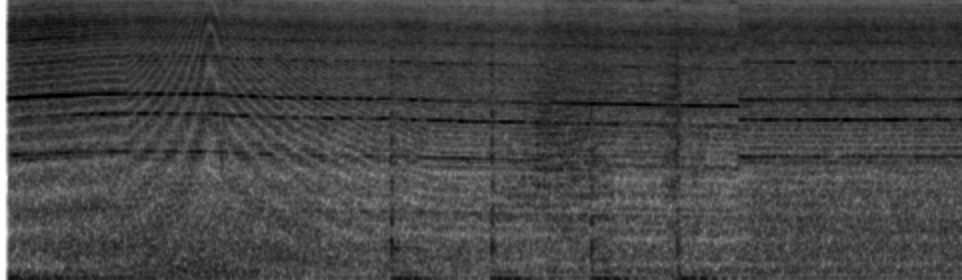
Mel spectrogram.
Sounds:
Jet engine

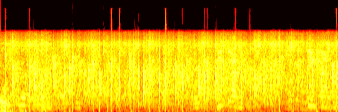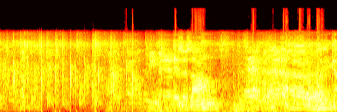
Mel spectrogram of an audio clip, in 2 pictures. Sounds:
Speech, man speaking, Conversation, monologue

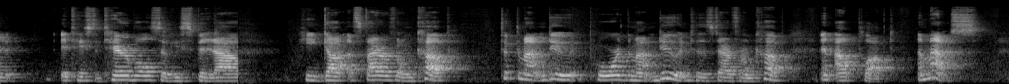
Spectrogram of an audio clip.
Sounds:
Speech

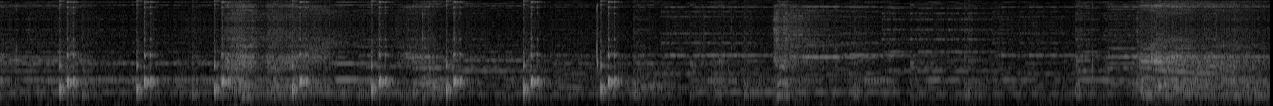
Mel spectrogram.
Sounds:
Music

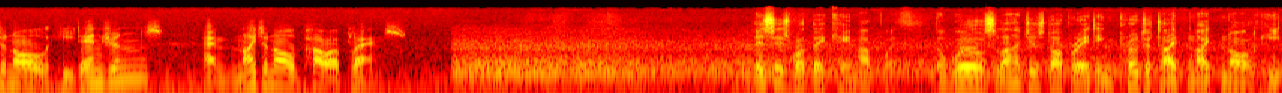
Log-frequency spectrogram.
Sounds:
Engine, Heavy engine (low frequency), Speech

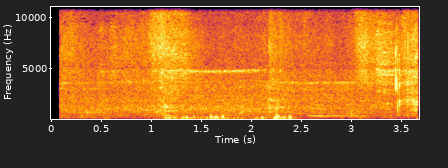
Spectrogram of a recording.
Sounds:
Speech

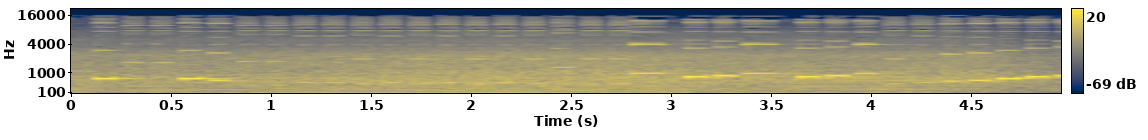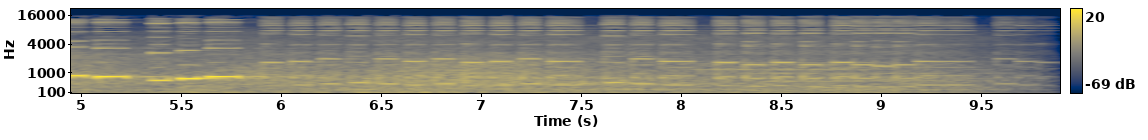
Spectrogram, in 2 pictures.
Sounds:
Music, Alarm clock, Clock

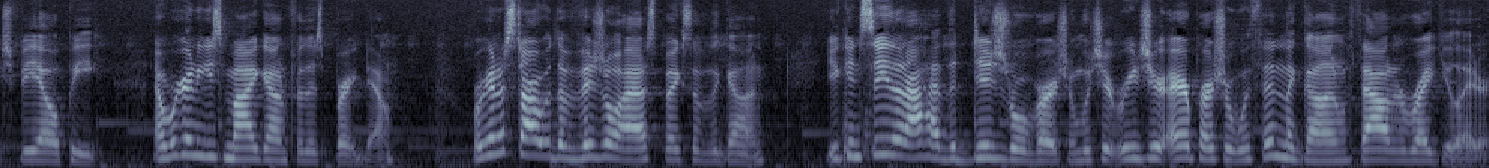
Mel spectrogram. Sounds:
Speech, Music

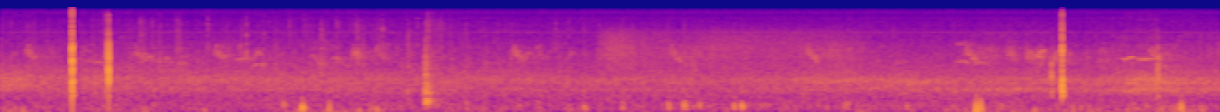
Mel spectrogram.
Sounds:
horse clip-clop, Animal, Clip-clop, Horse

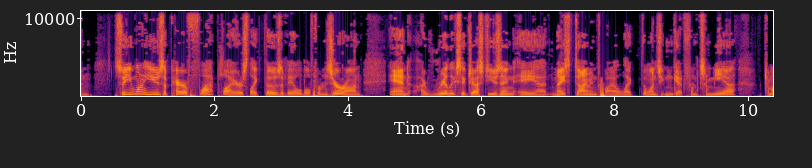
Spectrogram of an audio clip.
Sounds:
Speech

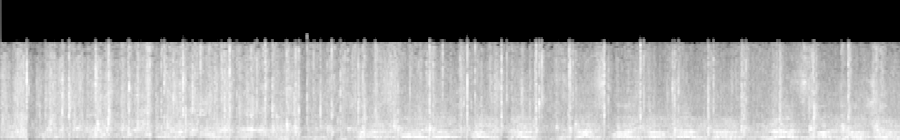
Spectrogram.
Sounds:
Speech

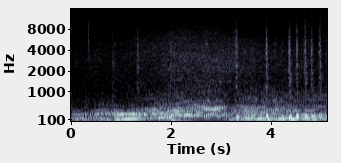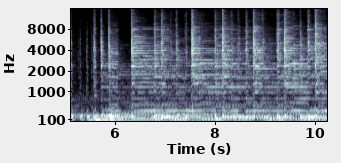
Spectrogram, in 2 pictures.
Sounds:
outside, urban or man-made, Music

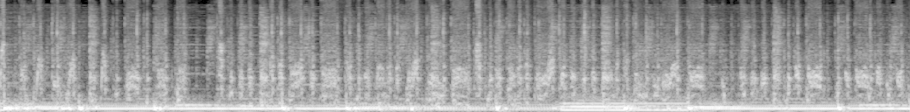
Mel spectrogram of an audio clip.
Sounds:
Electronic music, Music, Scratching (performance technique)

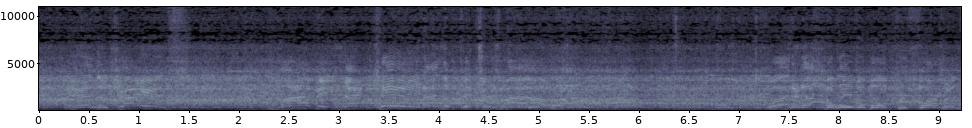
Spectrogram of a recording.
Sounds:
Speech

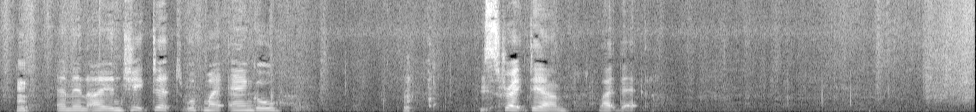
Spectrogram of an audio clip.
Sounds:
Oink, Speech

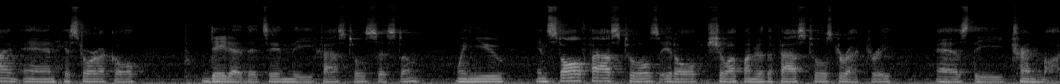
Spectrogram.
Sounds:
Speech

